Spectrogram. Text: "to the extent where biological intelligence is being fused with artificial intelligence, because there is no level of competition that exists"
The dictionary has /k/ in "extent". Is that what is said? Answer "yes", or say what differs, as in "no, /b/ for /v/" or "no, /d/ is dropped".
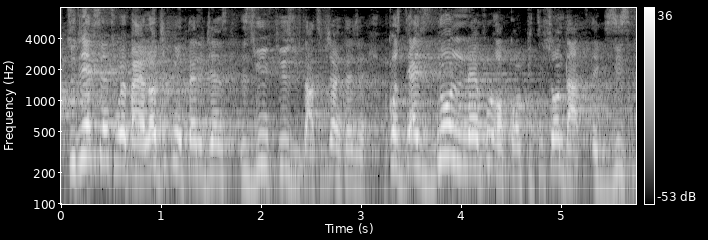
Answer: yes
